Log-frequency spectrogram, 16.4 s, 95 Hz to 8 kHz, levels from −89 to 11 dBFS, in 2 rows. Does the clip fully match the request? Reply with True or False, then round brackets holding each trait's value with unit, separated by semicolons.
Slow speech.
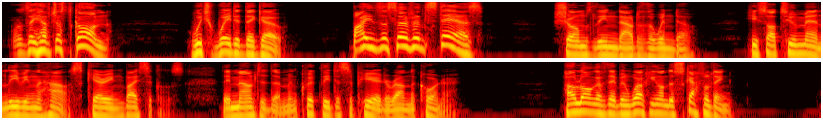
False (170 wpm)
